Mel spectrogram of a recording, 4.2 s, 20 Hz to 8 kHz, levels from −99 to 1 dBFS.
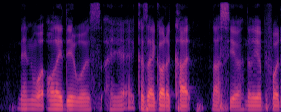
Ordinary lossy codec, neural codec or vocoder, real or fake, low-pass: none; none; real; 7.2 kHz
